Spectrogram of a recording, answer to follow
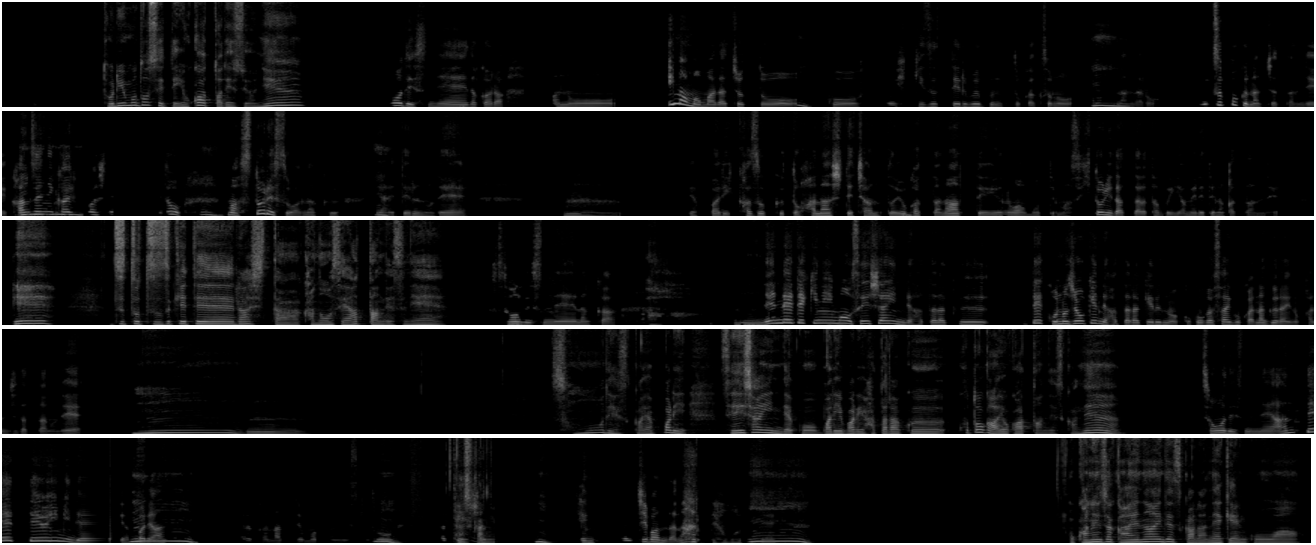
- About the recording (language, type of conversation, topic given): Japanese, podcast, 転職することについて、家族とどのように話し合いましたか？
- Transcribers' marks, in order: tapping; distorted speech; static; other background noise; drawn out: "うーん"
